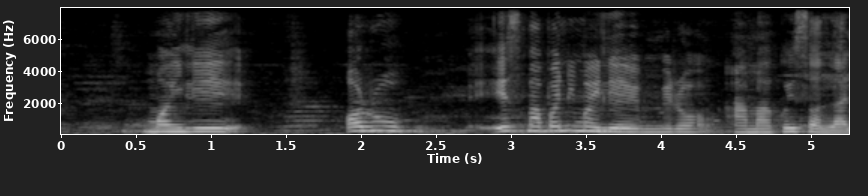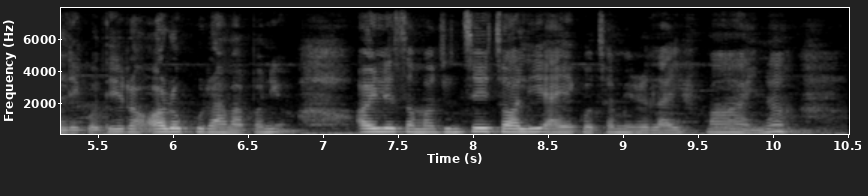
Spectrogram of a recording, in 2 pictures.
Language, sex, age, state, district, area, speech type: Nepali, female, 18-30, West Bengal, Kalimpong, rural, spontaneous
